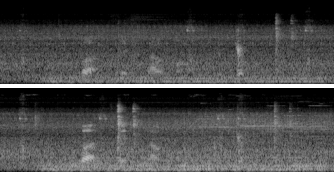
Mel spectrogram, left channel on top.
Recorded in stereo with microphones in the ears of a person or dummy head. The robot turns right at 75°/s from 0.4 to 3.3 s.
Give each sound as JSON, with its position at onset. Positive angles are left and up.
{"t": 0.8, "sound": "a man speaking", "side_deg": -65, "distance_m": 0.9}
{"t": 2.4, "sound": "ticking", "side_deg": 80, "distance_m": 0.7}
